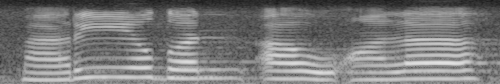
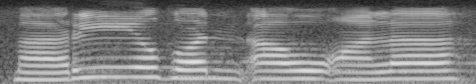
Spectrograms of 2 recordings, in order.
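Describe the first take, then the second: The two takes are said the same way.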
